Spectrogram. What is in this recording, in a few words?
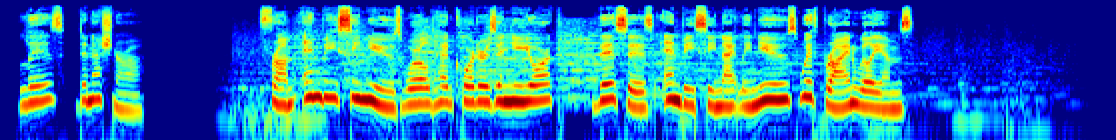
Nightly News Open, Auditions; NBC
